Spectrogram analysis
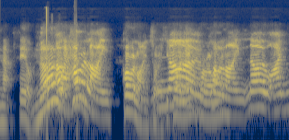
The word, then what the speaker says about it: Coraline: worth the calories uh Liam said I saw colorine coralan in the cinema have you seen that film no I Coraline Coraline sorry Coraline no I've not seen Coraline I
